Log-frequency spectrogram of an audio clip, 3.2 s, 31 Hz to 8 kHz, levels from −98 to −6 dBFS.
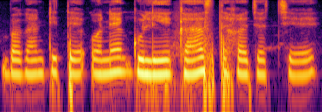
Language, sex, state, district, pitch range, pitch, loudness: Bengali, female, Assam, Hailakandi, 205-220 Hz, 210 Hz, -15 LUFS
